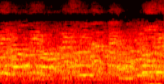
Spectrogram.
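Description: Crowd of clubgoers shouting and chattering in a packed nightclub, with the music's heavy bass cut out.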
